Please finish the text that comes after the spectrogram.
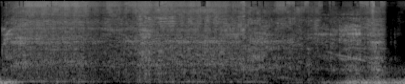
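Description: Steady abrasive rasping as a steel truck frame is cleaned up by hand ahead of welding on an air ride four-link setup, a continuous close scrubbing noise with no talking.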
